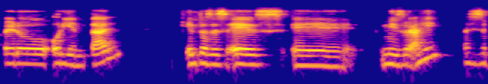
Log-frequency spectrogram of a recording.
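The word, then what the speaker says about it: Mizrahi: que es judía pero Oriental Entonces es eh Miss rahi así se pronuncia pero como eso se puede poner a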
